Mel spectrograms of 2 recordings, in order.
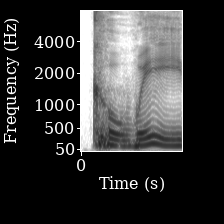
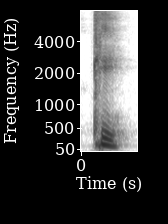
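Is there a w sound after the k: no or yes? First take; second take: yes; no. First: It sounds like kwee, with a w sound. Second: It sounds like key, with no w sound. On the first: The speaker calls it wrong. "not Kui" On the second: The speaker calls it right. "you know that a Q-U-I is key"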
